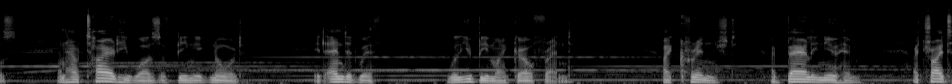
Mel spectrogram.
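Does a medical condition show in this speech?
No.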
